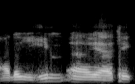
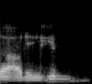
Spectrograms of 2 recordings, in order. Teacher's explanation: إظهار تسكين الميم وإظهار الهمزة بعدها، تحقيق الهمزة · Shown in: first take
